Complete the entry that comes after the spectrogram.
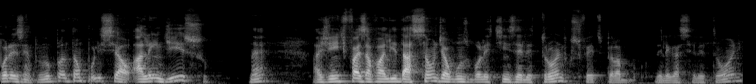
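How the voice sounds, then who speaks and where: At a fairly quick pace, a man with a medium pitch sounds somewhat breathy on a very clean recording with a silent background. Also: ordinary pitch variation. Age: 40s. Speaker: police chief. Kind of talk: casual chat. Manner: hesitant, with fillers.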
